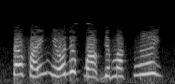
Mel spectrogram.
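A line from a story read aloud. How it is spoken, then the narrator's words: Shrill scream. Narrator (Vietnamese): Cúc Kiếm thét lên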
